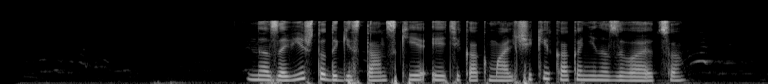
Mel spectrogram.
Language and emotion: Russian, neutral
